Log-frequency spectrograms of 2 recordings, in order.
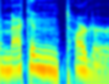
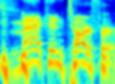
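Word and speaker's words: McEntarfer: Erica McIntarter or something like that. McIntarter? It's hard to pronounce. McIntarfer, that's what it is. But there's an F in there.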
